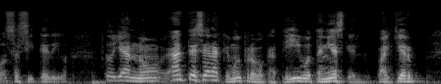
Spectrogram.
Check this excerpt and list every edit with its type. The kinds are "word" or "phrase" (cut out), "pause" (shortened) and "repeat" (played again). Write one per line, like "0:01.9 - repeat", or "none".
0:01.1 - phrase
0:02.2 - word
0:03.4 - phrase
